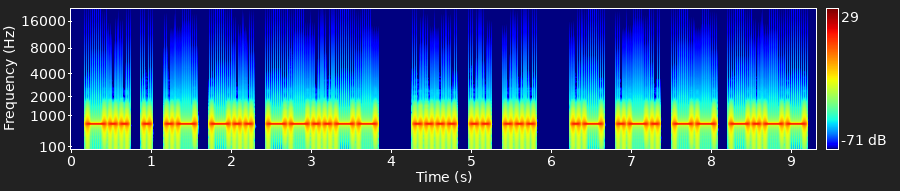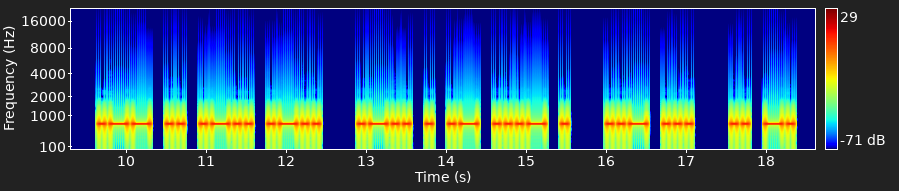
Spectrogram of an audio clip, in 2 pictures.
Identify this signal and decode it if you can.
Morse code, heard as a keyed tone, about 17 wpm, 700 Hz. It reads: DEAD, HIS ARMY WILL LEAVE US IN
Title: Sentences from Top 1500 Words 17wpm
